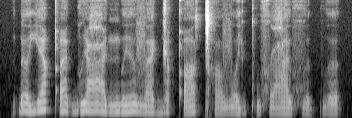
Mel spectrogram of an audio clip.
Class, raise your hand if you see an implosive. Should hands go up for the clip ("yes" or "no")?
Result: yes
